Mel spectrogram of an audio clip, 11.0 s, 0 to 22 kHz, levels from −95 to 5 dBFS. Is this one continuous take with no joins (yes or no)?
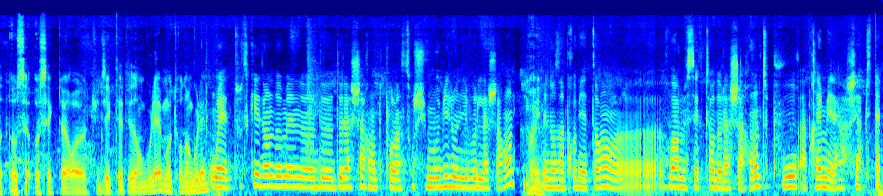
no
